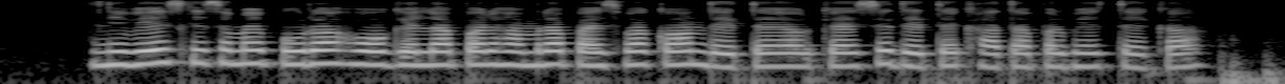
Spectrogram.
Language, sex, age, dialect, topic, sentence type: Magahi, female, 51-55, Central/Standard, banking, question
